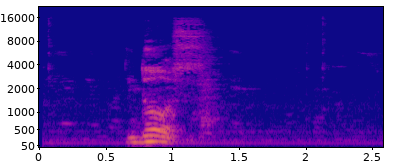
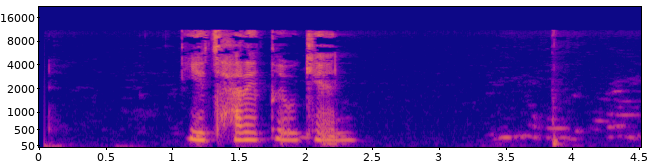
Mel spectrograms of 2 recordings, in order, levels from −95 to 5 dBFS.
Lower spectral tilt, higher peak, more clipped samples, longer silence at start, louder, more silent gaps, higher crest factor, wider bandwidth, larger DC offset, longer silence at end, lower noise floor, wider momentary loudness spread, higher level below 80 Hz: first, -6 dB/octave vs -2 dB/octave; second, -20 dBFS vs -6 dBFS; neither; second, 0.65 s vs 1.05 s; second, -37 LUFS vs -25 LUFS; neither; about the same, 22 dB vs 26 dB; first, 16 kHz vs 12 kHz; neither; first, 1.25 s vs 0.05 s; second, -69 dBFS vs -77 dBFS; second, 20 LU vs 26 LU; second, -76 dBFS vs -60 dBFS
